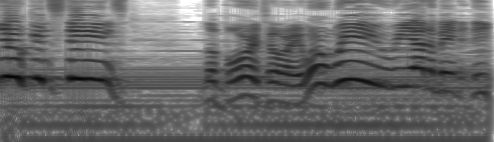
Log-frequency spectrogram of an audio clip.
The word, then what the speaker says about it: Fiukenstein: welcome to Dr fuken Stein it's pronounced fuken Stein's laboratory where we reanimate the dead teams and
